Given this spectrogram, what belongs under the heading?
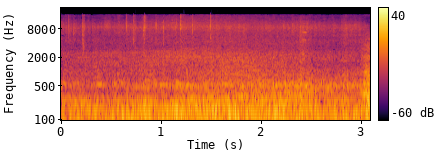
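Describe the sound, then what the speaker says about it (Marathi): A train rumbles steadily at Badnera railway station in Amravati, a loud, continuous close-up roar of rolling rail cars with no talking over it. "आता आम्ही आलो आहे रेल्वे स्टेशनमध्ये अमरावतीच्या रेल्वे स्टेशनमध्ये हो बडनेराच्या रेल्वे स्टेशनमध्ये"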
